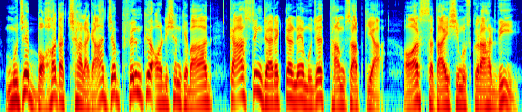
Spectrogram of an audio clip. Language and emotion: Urdu, happy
